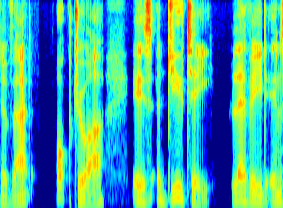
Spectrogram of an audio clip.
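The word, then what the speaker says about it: octroi: one that's a Google guy telling me the pronunciation of that octuar is a duty levied in some countries on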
